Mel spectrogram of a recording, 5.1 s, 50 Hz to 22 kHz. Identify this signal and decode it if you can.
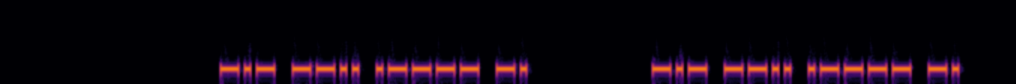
Morse code, heard as a keyed tone, about 40 wpm, 700 Hz. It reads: KZ1N KZ1N
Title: USA Call Signs - 4 Characters - Repeated 2x - 40wpm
